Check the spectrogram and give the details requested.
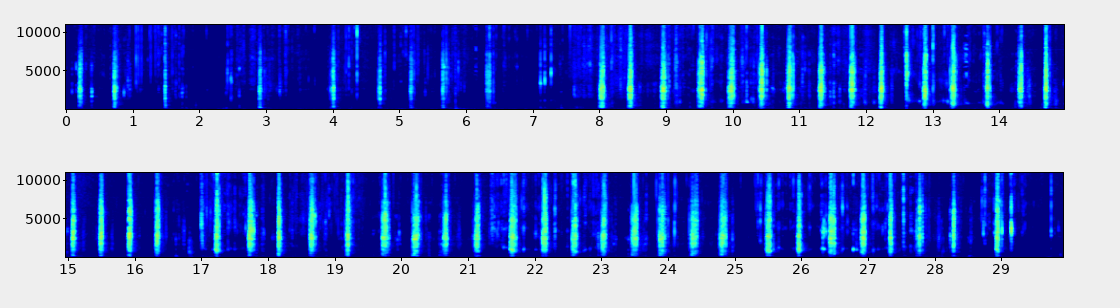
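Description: Close-miked chewing of a mouthful of black flying fish roe (tobiko): a run of tiny crunches and pops as the eggs burst between the teeth, sparse and softer at first, then an even two or three crunches a second from about eight seconds in.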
